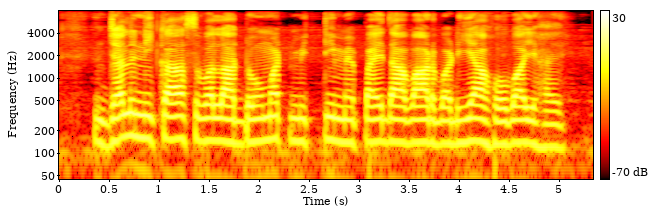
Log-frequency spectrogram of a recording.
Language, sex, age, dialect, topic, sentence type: Magahi, male, 18-24, Southern, agriculture, statement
